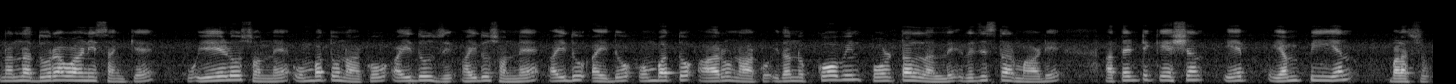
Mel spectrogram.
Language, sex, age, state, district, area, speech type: Kannada, male, 60+, Karnataka, Tumkur, rural, read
